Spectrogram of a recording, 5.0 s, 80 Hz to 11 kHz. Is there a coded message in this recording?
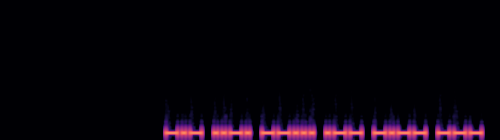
Yes: Morse code from 1.7 to 4.8 s, heard as a keyed tone, about 31 wpm, 700 Hz. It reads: KF7WYO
